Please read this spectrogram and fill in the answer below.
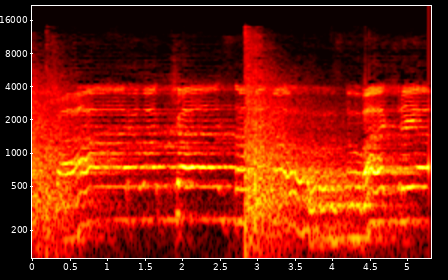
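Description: Devotional Hindu chanting sung over music, broken by sharp firework bangs, one right at the start and another a little under three seconds in.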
